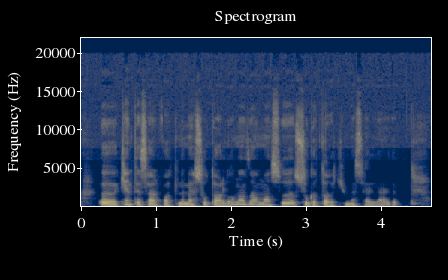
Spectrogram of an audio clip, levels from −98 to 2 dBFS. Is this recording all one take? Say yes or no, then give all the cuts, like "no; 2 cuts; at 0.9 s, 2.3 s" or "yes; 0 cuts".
yes; 0 cuts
